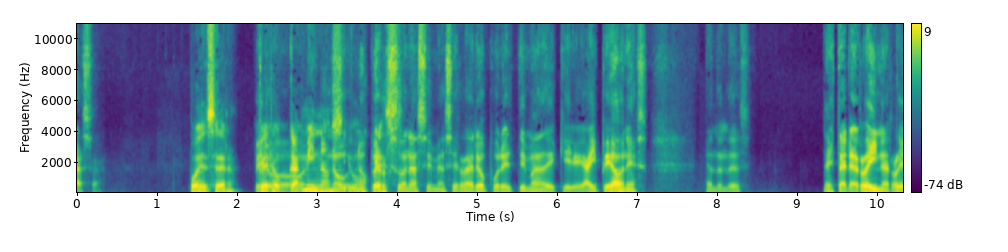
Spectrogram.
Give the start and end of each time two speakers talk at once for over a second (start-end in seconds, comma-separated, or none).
2.2-4.1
